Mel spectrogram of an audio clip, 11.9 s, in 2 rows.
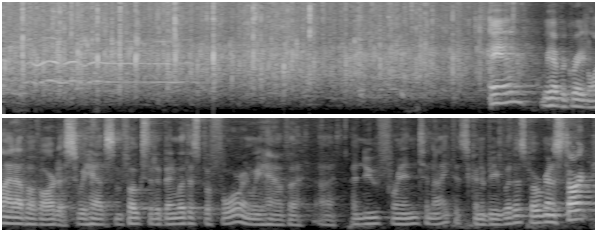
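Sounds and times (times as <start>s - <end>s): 
audience applause at an evening live music show: 0.0s - 5.4s
speech: 4.9s - 11.8s.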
